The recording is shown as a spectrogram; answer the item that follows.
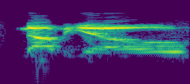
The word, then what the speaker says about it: Naviel: I pronounce it Nabil. Naviel.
